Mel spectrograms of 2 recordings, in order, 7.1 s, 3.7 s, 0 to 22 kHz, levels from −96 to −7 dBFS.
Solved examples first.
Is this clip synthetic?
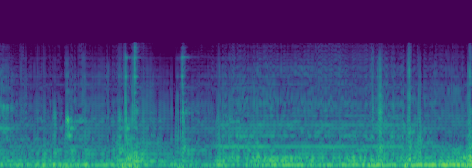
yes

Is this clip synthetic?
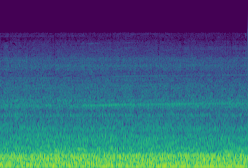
no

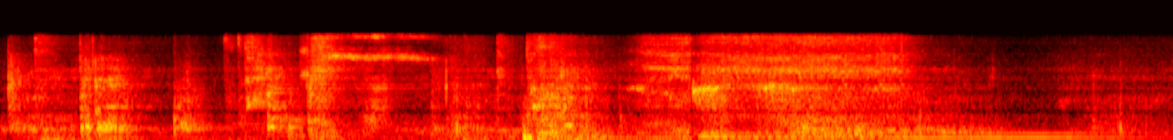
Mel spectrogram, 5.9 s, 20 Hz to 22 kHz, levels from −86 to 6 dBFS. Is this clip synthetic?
yes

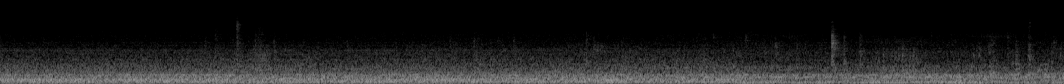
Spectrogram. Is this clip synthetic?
no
